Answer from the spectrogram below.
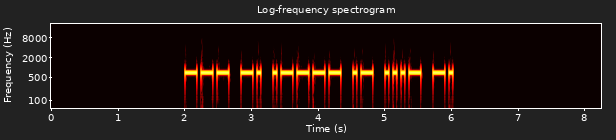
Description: Morse code, heard as a keyed tone, about 20 wpm, 700 Hz. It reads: ON1AVN
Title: DXCC-100 Call Signs - 6 Characters - 20wpm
